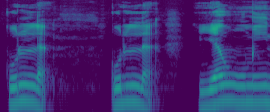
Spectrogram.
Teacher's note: اگلے لام کو نرم سے ادا کریں گے. کل کل یوم، یا کو واو کے ساتھ ملانا ہے. واو لین ہے، بغیر کھینچے پڑیں گے. میم کے اوپر میم کے نیچے تنوین ہے، یہاں پہ تنوین کو نہ نہیں کریں گے، اظہار کریں گے.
